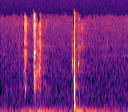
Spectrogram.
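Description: A few sharp computer keyboard keystrokes, close and crisp, come as a quick cluster and then one later tap over a low steady hum, with no talk.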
